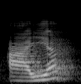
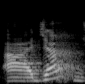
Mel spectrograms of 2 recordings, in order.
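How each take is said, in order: First: The y is pronounced like an i sound. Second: The y is pronounced like a j sound. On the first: "ou com som de I" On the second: "esse Y com som de J"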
